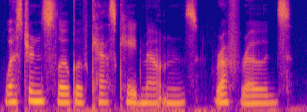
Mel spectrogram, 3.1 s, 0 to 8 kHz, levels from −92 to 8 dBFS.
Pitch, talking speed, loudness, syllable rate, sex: 175 Hz, 115 wpm, -19 LUFS, 4.3 syllables/s, female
